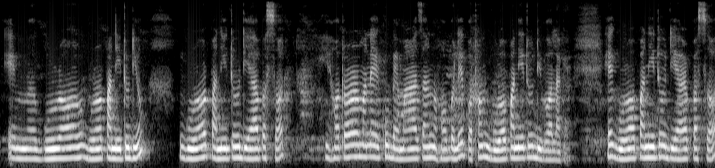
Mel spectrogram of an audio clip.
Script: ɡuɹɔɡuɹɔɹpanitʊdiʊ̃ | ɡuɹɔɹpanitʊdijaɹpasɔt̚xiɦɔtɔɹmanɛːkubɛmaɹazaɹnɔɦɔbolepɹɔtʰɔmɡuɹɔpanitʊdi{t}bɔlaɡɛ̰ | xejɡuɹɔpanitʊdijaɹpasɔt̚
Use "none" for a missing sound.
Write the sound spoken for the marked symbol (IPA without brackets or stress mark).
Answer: none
